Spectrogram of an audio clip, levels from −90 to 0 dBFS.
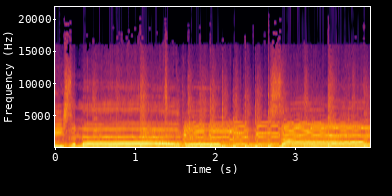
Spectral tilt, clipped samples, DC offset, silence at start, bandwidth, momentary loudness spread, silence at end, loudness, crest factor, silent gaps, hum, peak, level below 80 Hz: -5 dB/octave; 0.4%; under 0.1%; 0 s; 17 kHz; 4 LU; 0 s; -8 LUFS; 8 dB; none; none; 0 dBFS; -22 dBFS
